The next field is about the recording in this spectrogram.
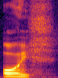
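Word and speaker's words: euch: ओइश।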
